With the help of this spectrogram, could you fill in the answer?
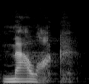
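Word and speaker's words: malach (מלאך): To begin, the Hebrew word for angel is pronounced malach.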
